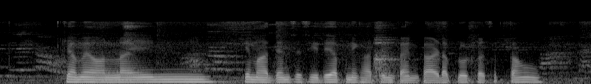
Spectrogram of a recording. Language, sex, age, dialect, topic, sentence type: Hindi, male, 18-24, Awadhi Bundeli, banking, question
